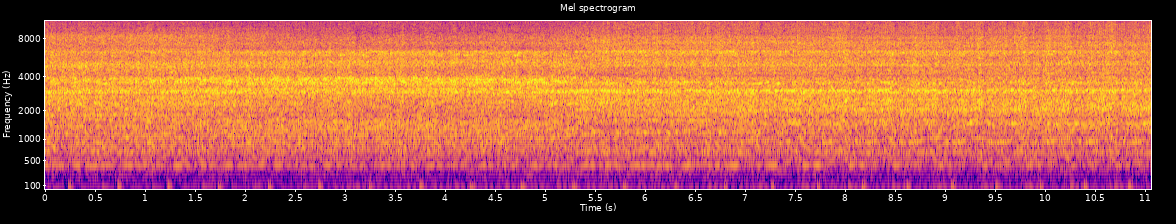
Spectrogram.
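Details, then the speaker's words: 1978 Wheel Horse C-121 garden tractor, after starting fluid: long steady starter churn with even compression pulses never picking up into firing; cranks but won't start. "I'm just going to burn out the starter at this point, so all right, back to the drawing board."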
